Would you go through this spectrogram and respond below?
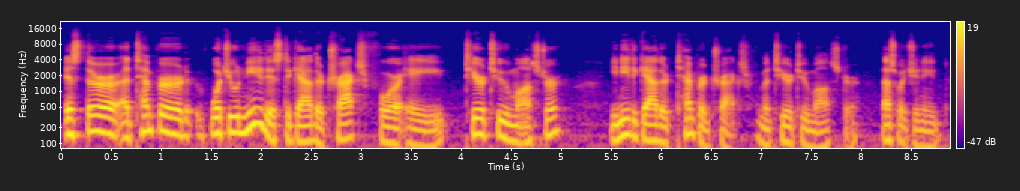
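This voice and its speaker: A man's voice: medium pitch, animated, moderate pace, fairly bright tone. A young man with an American accent, chatting casually on a game stream, answering viewers and laughing often. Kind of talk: casual live-stream commentary.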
